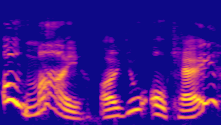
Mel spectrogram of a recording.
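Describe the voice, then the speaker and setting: A man voicing a gentle, lonely female alicorn princess in a soft falsetto for a fan story. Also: huge pitch swings, takes it slowly, no echo, dull audio, heavily acted. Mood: gentle concern.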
